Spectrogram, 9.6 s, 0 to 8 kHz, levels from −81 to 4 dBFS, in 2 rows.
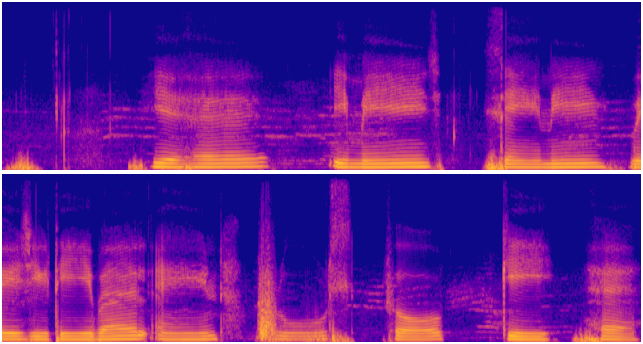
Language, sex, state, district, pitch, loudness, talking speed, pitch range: Hindi, female, Rajasthan, Jaipur, 160 Hz, -15 LUFS, 55 wpm, 150-170 Hz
